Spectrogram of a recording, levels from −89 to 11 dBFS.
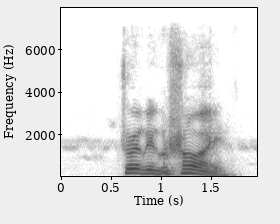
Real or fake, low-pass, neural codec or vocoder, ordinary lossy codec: fake; 7.2 kHz; codec, 16 kHz, 1 kbps, FreqCodec, larger model; AAC, 48 kbps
